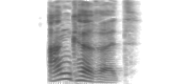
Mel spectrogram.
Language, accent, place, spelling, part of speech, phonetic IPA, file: German, Germany, Berlin, ankeret, verb, [ˈaŋkəʁət], De-ankeret.ogg
- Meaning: second-person plural subjunctive I of ankern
